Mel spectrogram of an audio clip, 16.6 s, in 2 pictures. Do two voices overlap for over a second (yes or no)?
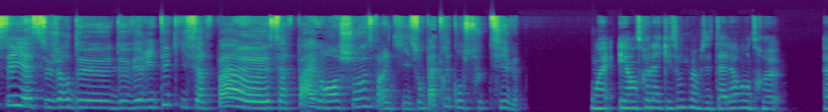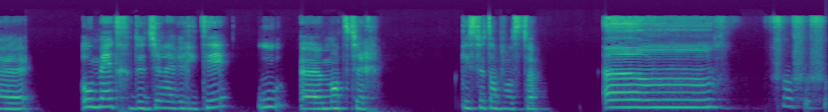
no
